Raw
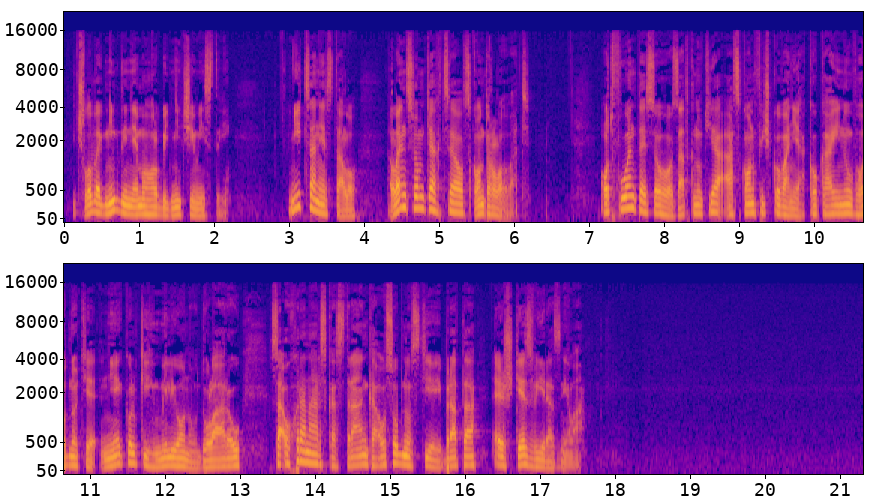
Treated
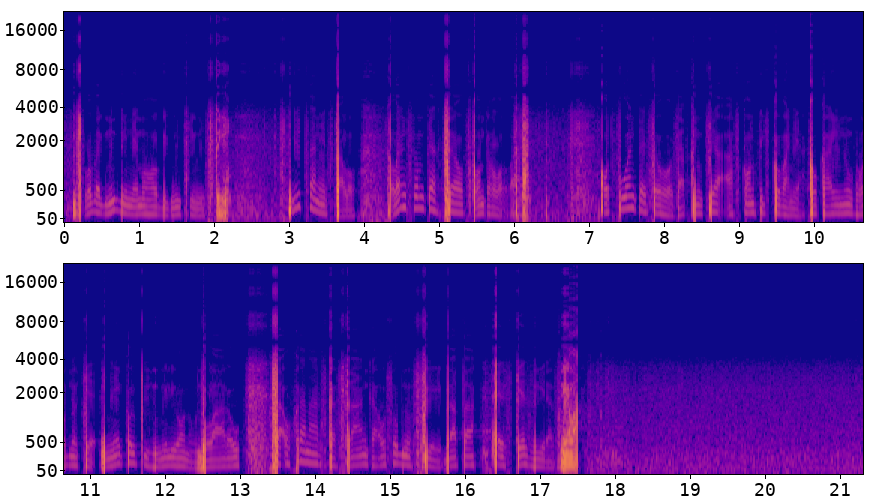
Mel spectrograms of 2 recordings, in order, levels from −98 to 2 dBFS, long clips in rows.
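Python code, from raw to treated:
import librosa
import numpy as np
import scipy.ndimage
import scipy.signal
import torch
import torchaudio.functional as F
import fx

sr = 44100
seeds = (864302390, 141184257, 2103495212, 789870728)

y = fx.gate_flip(x, sr, shuts_db=-17.0, range_db=-37)
y = np.interp(np.arange(len(y)), np.arange(len(y))[::8], y[::8])
y = y * 10.0 ** (3.0 / 20.0)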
